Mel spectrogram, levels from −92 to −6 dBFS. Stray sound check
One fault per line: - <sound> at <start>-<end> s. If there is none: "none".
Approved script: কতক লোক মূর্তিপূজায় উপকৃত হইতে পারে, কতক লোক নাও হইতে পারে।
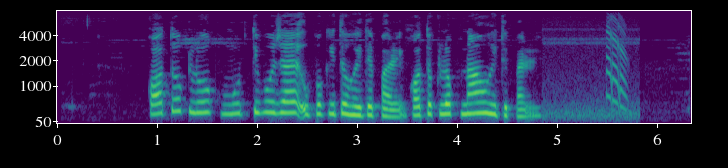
- chirp at 5.5-5.7 s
